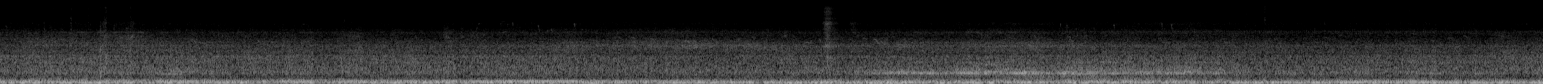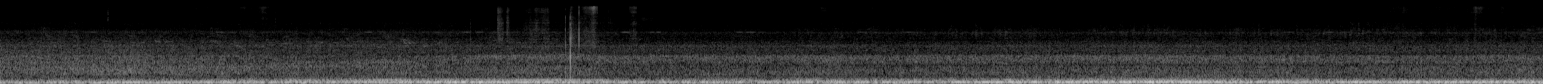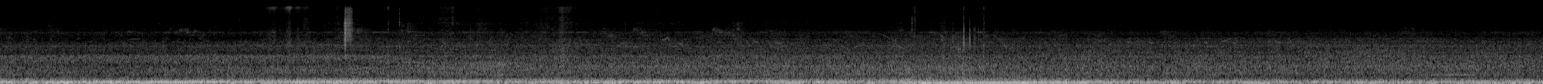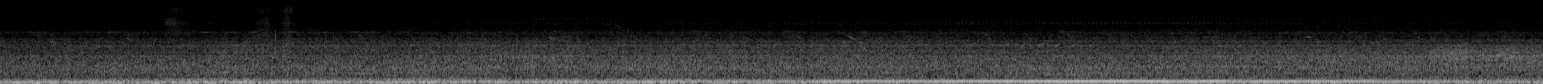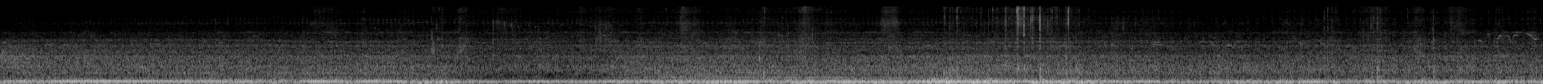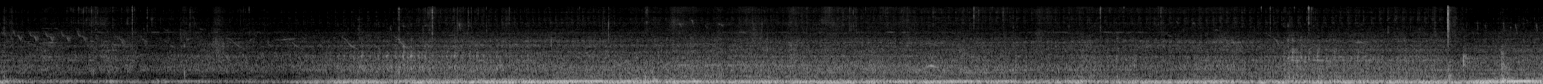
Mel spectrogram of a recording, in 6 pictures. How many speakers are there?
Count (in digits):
0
